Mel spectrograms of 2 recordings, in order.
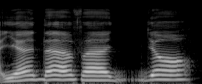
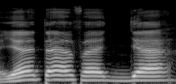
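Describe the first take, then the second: First: The ja sound is heavy and thick. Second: The ja sound is light and thin. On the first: The speaker calls it wrong. "Tak nak ya tafajja. Jo dia dah tebalkan" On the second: The speaker calls it right. "Ja nipis dulu"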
